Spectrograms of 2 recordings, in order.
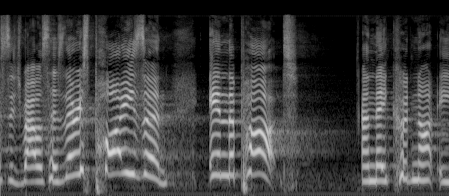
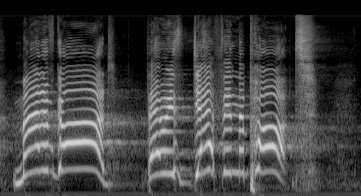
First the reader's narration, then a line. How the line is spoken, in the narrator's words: they cried out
